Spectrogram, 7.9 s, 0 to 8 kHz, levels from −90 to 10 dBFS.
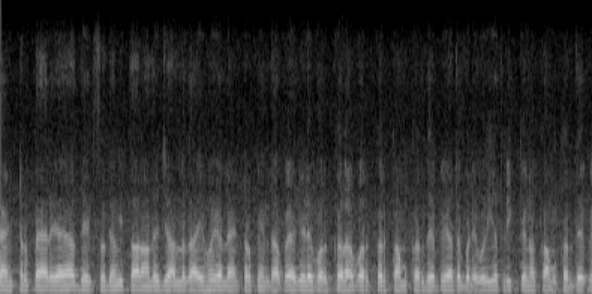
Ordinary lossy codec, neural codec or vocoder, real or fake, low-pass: Opus, 32 kbps; vocoder, 44.1 kHz, 128 mel bands, Pupu-Vocoder; fake; 7.2 kHz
